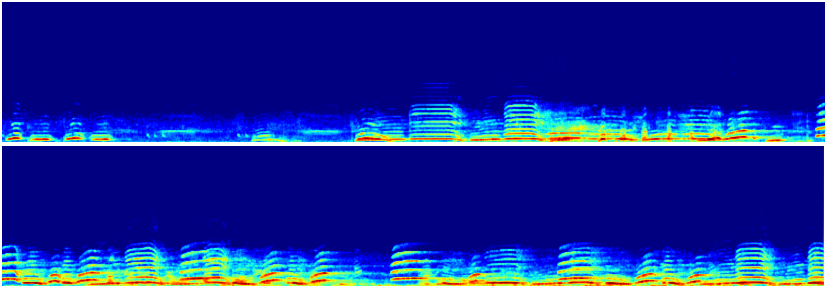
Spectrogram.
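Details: Gold and black monkeys at Assam State Zoo in Guwahati give rapid, overlapping, arched hooting calls that swell into a busy, excited chorus.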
